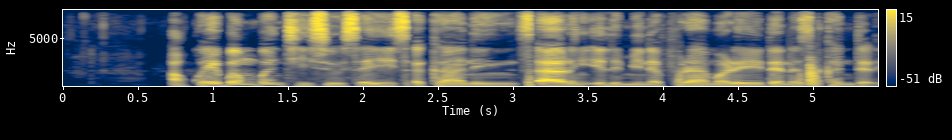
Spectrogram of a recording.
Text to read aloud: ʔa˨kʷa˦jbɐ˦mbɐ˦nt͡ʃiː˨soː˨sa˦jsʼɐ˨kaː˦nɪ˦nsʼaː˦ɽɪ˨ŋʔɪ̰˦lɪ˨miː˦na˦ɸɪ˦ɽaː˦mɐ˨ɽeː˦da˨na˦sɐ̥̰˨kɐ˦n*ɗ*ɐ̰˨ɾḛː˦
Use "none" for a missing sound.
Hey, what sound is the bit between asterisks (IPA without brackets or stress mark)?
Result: d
